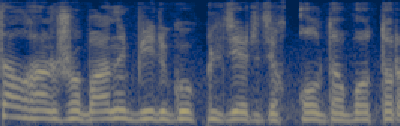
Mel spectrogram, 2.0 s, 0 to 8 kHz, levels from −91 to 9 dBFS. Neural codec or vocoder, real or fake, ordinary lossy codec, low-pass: none; real; none; none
